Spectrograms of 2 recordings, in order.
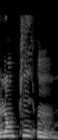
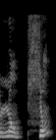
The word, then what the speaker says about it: lampion: Donc comme dans lampion, il ne faut pas dire lampillon, c'est vraiment lampion.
